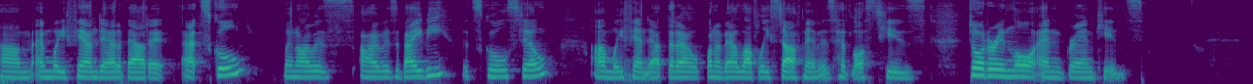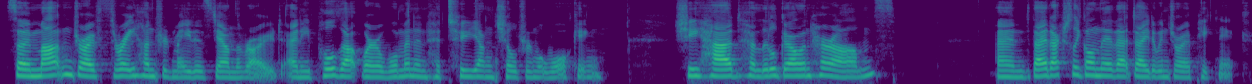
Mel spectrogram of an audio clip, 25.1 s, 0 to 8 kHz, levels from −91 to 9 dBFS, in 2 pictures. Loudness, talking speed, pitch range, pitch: -33 LUFS, 190 wpm, 165-200 Hz, 180 Hz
